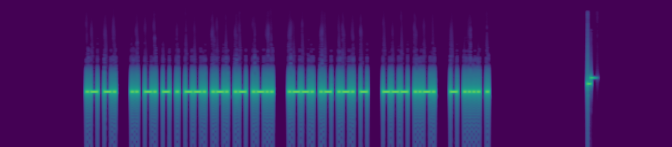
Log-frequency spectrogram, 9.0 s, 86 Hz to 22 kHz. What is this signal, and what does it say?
Morse code, heard as a keyed tone, about 40 wpm, 700 Hz. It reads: AN INTEGRAL PART OF THE
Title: Sets of 5 Words 40wpm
